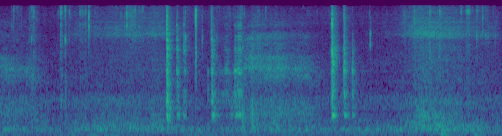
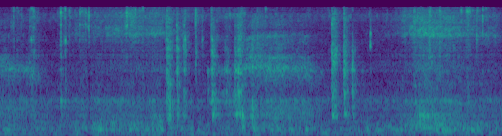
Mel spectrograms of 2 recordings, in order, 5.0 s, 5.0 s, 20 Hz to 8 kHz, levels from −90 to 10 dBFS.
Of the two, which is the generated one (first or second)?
second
